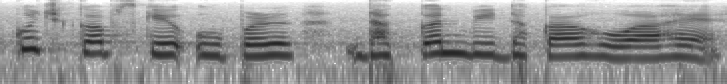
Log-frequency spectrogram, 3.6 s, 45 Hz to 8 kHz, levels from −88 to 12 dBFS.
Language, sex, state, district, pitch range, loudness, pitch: Hindi, female, Arunachal Pradesh, Papum Pare, 250-290 Hz, -12 LUFS, 270 Hz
